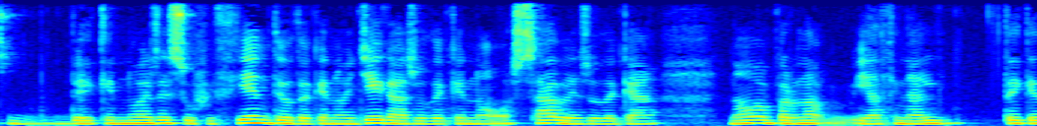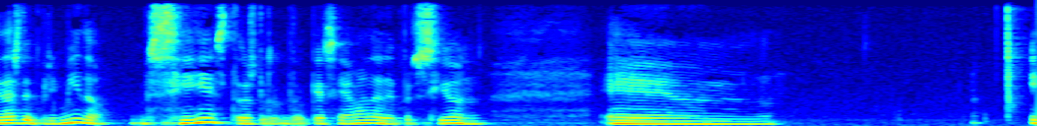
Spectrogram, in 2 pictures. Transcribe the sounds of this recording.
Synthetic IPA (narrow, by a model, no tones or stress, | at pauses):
d̪e̞keno̞e̞zðesufiθje̞nt̪̬e̞oð̞eke̞no̞ʝe̞ɣas̬o̞ð̞e̞ke̞nosaβ̞e̞s̬o̞ð̞e̞kanopaɾunaḭalfinal | t̪e̞ke̞ðazðe̞pɾimiðo̞sie̞st̪oezllokeseʝamalaðe̞pɾesjo̞n | e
